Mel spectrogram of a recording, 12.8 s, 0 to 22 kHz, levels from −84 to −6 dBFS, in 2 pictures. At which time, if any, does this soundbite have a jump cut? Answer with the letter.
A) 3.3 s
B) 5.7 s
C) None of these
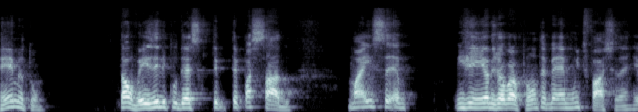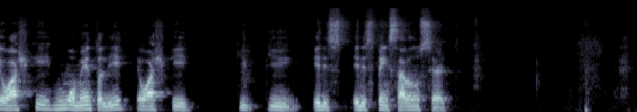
C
